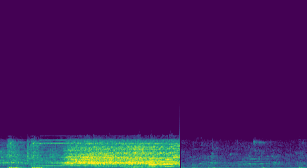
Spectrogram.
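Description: A basketball dribbled on a hardwood court, then from about a second in a loud swell of arena crowd noise and music that cuts off abruptly at an edit; after it, quieter court sound with the ball bouncing.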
